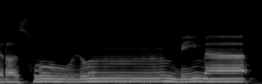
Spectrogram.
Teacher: رسول تنوین کے بعد با گیا ہے تو میم سے بھی بدلیں گے اور غنہ بھی کریں گے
